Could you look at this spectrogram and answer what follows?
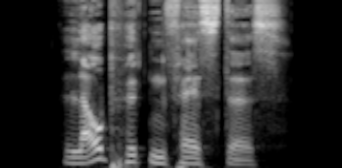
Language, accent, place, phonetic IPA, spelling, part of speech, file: German, Germany, Berlin, [ˈlaʊ̯phʏtn̩ˌfɛstəs], Laubhüttenfestes, noun, De-Laubhüttenfestes.ogg
- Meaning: genitive of Laubhüttenfest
